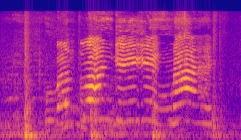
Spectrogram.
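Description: Young girls' high-pitched voices chattering and calling out, with a wavering, wobbling cry in the second half.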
